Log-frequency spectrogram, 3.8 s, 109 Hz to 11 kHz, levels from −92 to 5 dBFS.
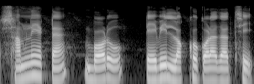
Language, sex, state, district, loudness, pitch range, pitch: Bengali, male, West Bengal, Alipurduar, -16 LUFS, 130-140 Hz, 135 Hz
